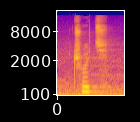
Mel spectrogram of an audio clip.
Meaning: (verb) 1. to hear 2. to feel, to sense 3. to smell; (adverb) 1. a little, slightly 2. barely
- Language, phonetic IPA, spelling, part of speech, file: Belarusian, [t͡ʂut͡sʲ], чуць, verb / adverb, Be-чуць.ogg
